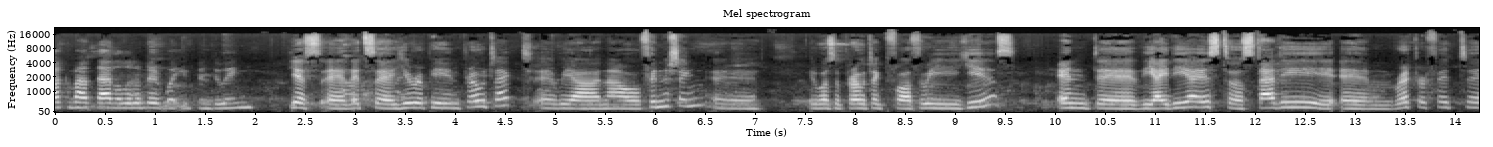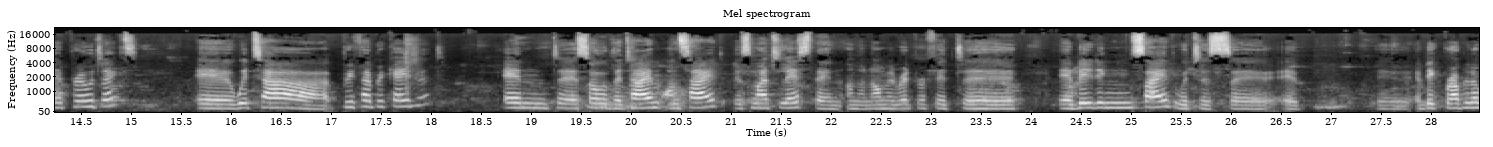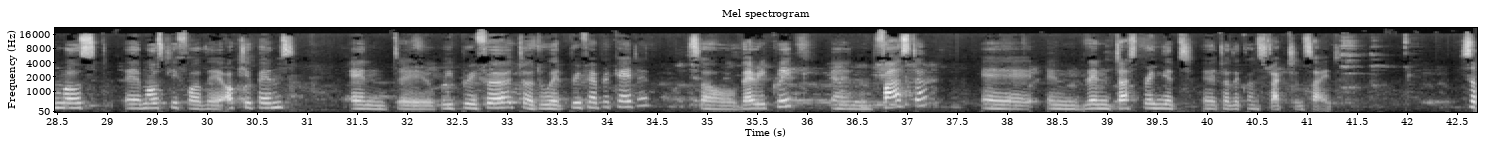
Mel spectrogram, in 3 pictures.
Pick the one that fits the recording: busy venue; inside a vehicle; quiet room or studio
busy venue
